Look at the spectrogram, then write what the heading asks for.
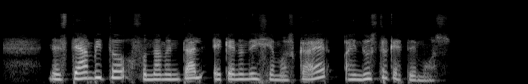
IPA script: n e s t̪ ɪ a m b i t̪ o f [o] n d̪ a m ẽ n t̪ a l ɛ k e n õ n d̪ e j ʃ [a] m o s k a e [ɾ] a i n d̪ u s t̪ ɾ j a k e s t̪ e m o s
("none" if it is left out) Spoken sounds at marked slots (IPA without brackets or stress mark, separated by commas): u, e, ɾ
